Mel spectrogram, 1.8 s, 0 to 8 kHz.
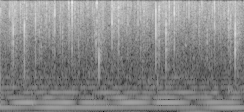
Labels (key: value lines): label: biophony, midshipman
recorder: SoundTrap 500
